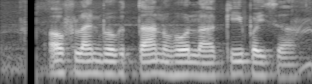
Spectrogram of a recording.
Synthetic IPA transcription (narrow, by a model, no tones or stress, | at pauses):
ɔpʰlajnbʱoɡt̪anɦolakipəjsa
